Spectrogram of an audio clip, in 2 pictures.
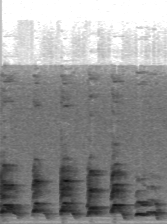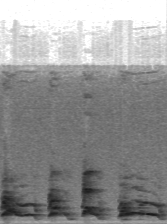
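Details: A dog yelps in a steady run of about two calls per second. Each call is a sharp, bright cry that drops slightly in pitch, and a faint steady hum sits underneath.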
